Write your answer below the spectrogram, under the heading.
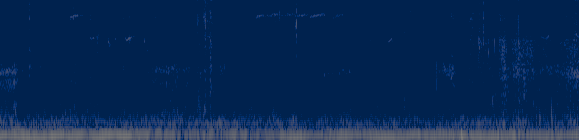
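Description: Quiet forest ambience: a few faint, thin, high-pitched bird calls over a steady low rumble on the microphone, with light rustling and snapping of leaf litter and twigs as a mushroom is picked from the forest floor.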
